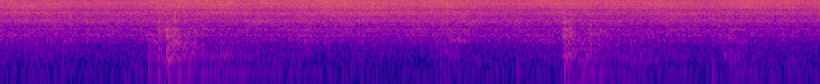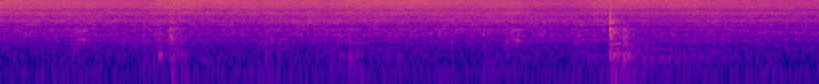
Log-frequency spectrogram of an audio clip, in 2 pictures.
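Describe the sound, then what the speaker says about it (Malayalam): Chopped tomato frying in a pan for a drumstick leaf (muringa ila) curry, a steady close sizzle and hiss with occasional sharp spoon-against-pan stirring knocks, no one talking. "ഇതാ ഒരു വലിയൊരു തക്കാളി ഇട്ട് കൊടുക്കുന്നുണ്ട്"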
